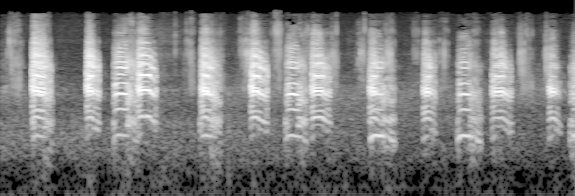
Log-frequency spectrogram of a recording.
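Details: Taiga bean goose (Anser fabalis) honking: loud, raucous nasal calls in irregular series, some paired, each note short and harmonic-rich, with quieter distant honks between them.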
